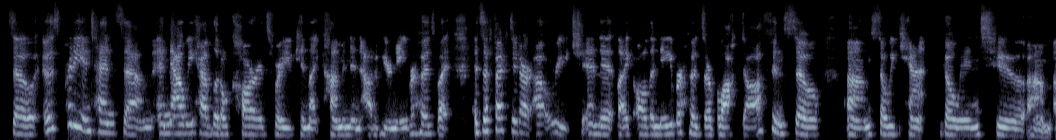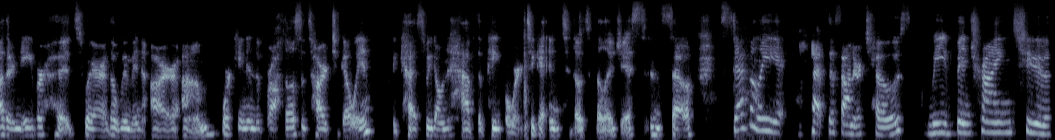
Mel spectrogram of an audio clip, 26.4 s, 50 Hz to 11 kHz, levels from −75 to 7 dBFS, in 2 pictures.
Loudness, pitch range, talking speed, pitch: -23 LUFS, 180-240 Hz, 195 wpm, 200 Hz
